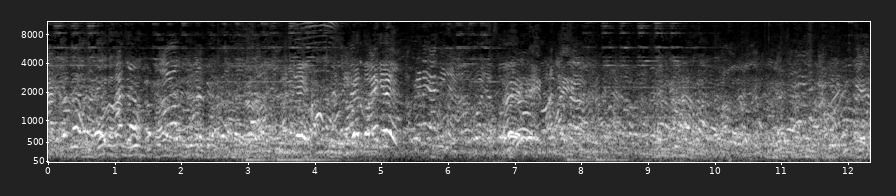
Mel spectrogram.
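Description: A large crowd of many people talking and calling at once, a dense, continuous babble of overlapping voices.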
